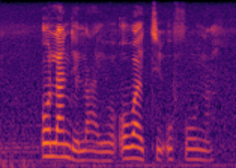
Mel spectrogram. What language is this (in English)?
Xhosa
